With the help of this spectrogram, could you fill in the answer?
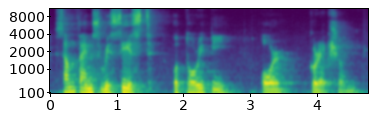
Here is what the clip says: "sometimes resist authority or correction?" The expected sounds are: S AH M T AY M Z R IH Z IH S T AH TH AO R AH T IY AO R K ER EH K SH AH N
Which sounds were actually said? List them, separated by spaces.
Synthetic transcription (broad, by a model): S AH M T AY M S R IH S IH S T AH T AO R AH T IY AO R K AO EH K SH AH N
